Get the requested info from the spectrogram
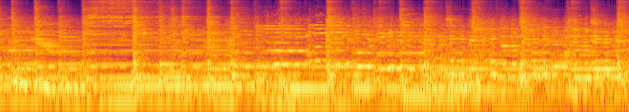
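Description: Live rock band playing, with a drum kit keeping a steady beat under electric and acoustic guitars, electric bass and keyboard.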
